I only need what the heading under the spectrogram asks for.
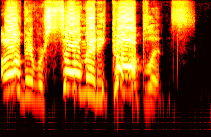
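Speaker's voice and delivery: shrill, booming, very loud, high boastful yell. Narrating the scene, the speaker voices a character calling out: loud boastful yell. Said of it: "a loud, boastful voice yelling out".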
